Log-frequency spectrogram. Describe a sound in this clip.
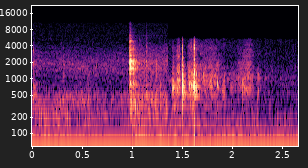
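A metal jack handle clanks.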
